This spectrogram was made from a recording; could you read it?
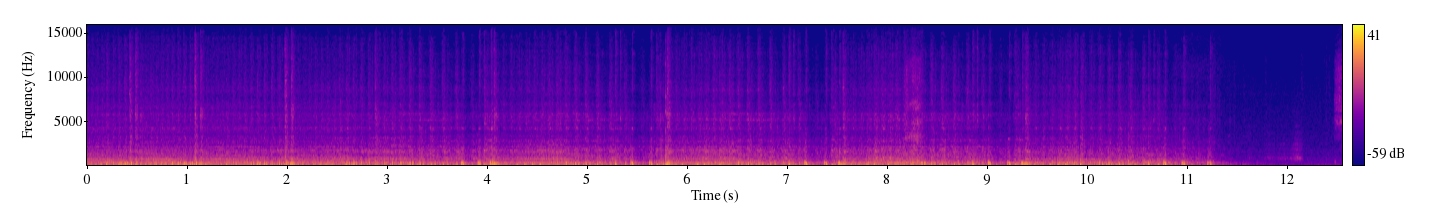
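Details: John Deere LA105 riding mower, unrun about three years, at about 40°F after draining the tank and cleaning the carb: hunts unevenly, rough and lumpy, cutting out near the end; owner suspects leftover gunk in the tank.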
